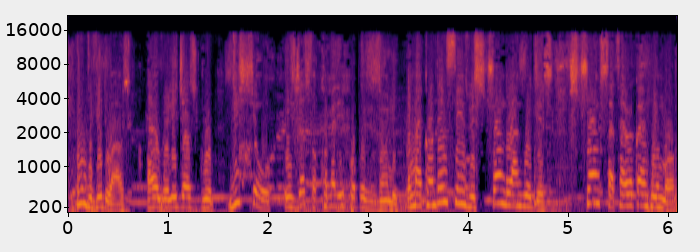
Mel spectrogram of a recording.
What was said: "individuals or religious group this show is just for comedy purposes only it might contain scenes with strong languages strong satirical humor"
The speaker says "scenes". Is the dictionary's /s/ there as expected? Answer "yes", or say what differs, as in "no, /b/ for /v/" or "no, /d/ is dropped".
no, /θ/ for /s/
